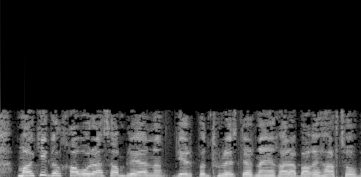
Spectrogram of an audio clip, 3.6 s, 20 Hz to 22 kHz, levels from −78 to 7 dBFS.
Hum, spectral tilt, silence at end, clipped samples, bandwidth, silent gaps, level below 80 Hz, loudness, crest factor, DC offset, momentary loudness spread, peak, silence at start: none; -3.5 dB/octave; 0 s; under 0.1%; 8.8 kHz; none; -46 dBFS; -13 LUFS; 12 dB; under 0.1%; 3 LU; 0 dBFS; 0 s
